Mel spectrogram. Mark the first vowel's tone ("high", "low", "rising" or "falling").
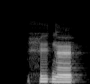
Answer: high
